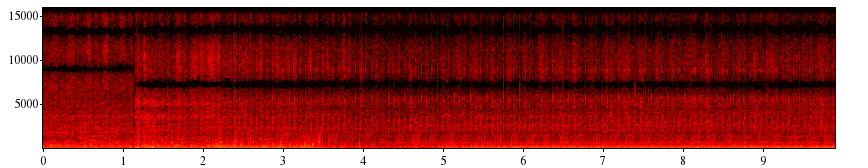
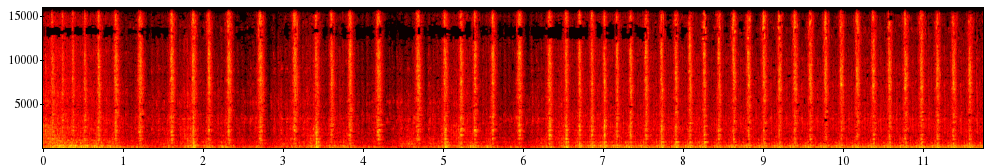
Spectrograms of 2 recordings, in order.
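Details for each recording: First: UD Nissan PKD 411 truck, six-cylinder NE6 diesel, started after work on the intake chuk-chuk noise, tappet cover off to check oil flow: low, steady, knock-free idle clatter; engine running normally. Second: UD Nissan PKD 411 truck, NE6 six-cylinder diesel idling: a sharp, even chuff about four times a second from the intake side. Rockers were checked and working; a leaking intake valve was found and the valves replaced.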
